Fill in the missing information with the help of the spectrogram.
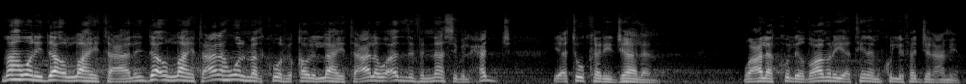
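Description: A man delivers a religious lesson in a measured, explanatory way, circling back to repeat key phrases. His voice sits a little high for a man. The sound carries a long reverb, as in a large hall. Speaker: Islamic scholar.

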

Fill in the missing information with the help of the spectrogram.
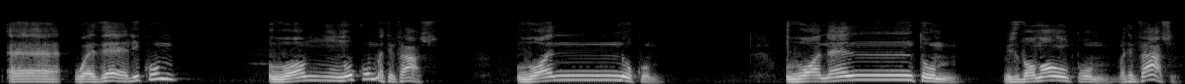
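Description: Egyptian male recitation teacher, husky voice, quick speech, asks questions, slows down to model words. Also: on the high side, a little mellow, dull audio. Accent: Egyptian Arabic. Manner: asks rhetorical questions, demonstrates pronunciation slowly. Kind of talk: televised lesson.

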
